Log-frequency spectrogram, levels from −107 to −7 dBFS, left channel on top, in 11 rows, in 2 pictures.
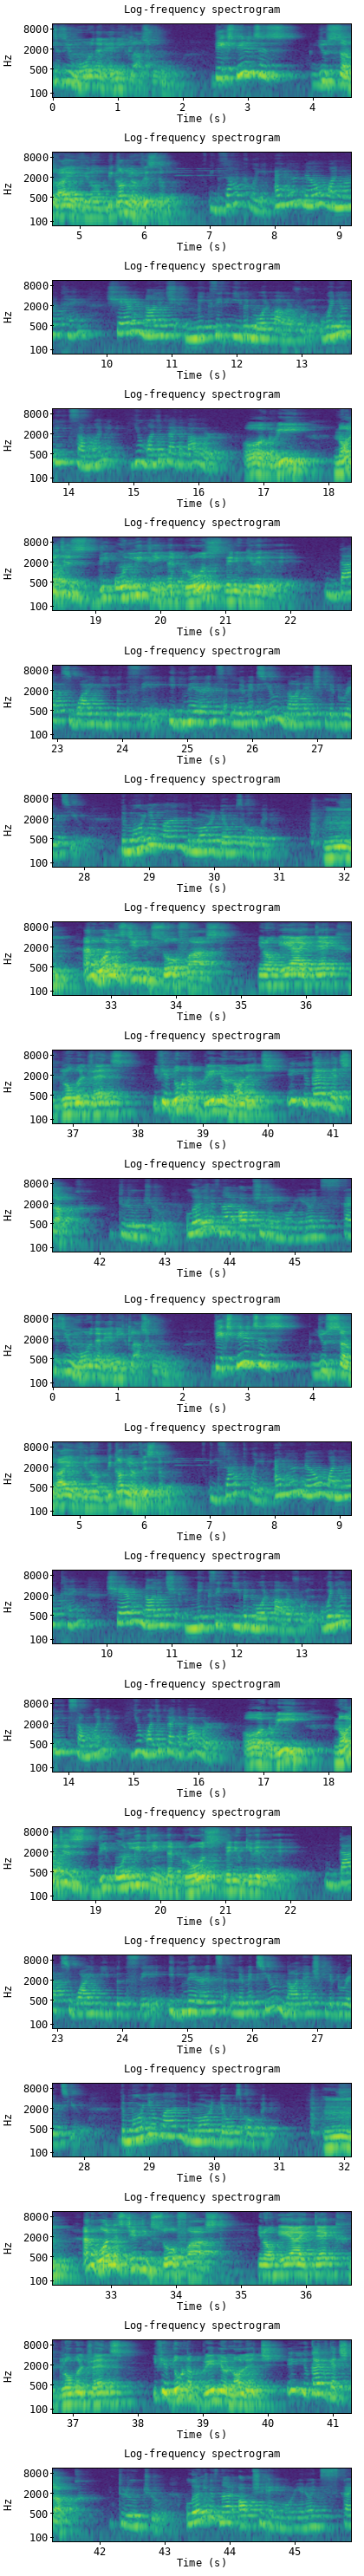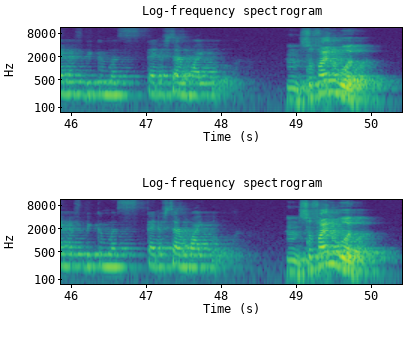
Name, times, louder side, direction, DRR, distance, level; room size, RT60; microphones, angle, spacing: voice 1, 0.0-1.8 2.4-3.6 4.0-6.4 16.7-17.6 18.1-21.9 31.5-32.2 32.6-34.7 35.3-37.7 38.2-41.8 48.9-49.8, right 1 dB, 80° right, 3 dB, 4.1 m, -26 dB
voice 2, 7.0-9.6 10.0-14.6 14.9-16.2 22.5-27.9 28.6-30.9 31.9-32.1 42.3-43.0 43.3-46.7 47.0-48.1 49.1-49.2, equal, 45° right, 2 dB, 4.9 m, -32 dB
25.5 x 22.5 x 5.9 m, 0.76 s
head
